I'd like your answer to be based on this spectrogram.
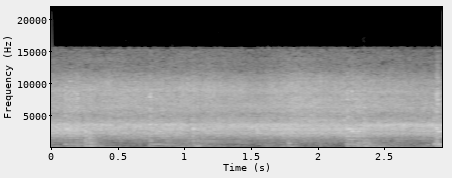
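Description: Boiled potatoes frying in oil in a pan for aloo dum, a constant close hissing sizzle with faint soft stirring knocks, no talking.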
